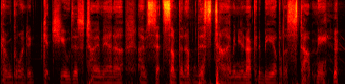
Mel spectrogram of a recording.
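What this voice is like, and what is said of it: Villain voice, American accent. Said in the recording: “when you have that American accent, you're talking like ... a performance that's a little more vaudevillian and mustache twisting”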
